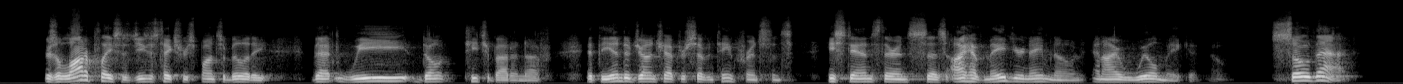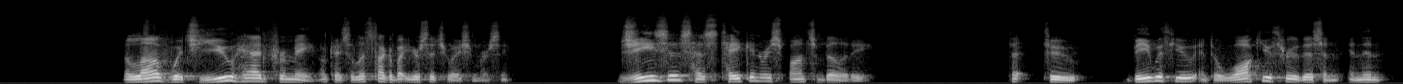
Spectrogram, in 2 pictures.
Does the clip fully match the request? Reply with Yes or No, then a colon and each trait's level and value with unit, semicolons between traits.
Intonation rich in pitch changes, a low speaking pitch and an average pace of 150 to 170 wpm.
Yes: wide, 7.6 semitones; low, 120 Hz; average, 160 wpm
